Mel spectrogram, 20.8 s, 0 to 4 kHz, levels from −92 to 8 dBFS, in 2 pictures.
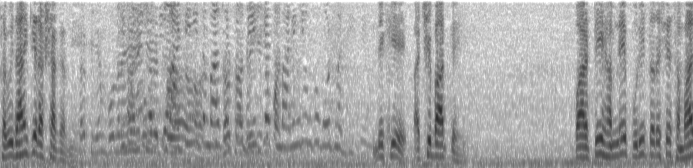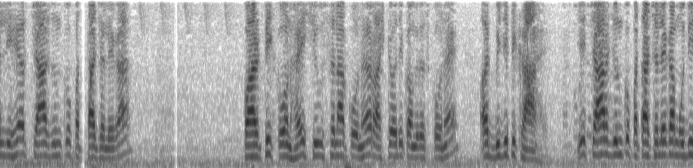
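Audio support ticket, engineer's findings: Repeated stalls (stutter), 10.62–11.68 s. Jitter buffer ran empty six times as packets arrived late, and the receiver held the last sound through each gap: about 99 ms filled in total, longest 55 ms, nothing lost. Audible drag and stutter.

Short stall from a late packet, 12.99–13.07 s. One packet missed its playout slot, jitter buffer underran, and the receiver stretched the preceding sound for 60 ms before resuming at the same point. Symptom: one sound held too long, slight buzz or dip.

Jitter buffer slow-down, 14.14–15.48 s. Buffer rebuilding its reserve by repeating pitch periods and pause fragments, adding 84 ms. Playback at 94% speed, pitch unchanged. Sounds drawn out, possibly a faint warble.

Jitter buffer speed-up, 17.40–19.43 s. Buffer over target, so the receiver trimmed short pitch-period segments, roughly 150 ms in all. Playback at 107% speed, pitch unchanged, sounding hurried. 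Band ends at 4 kHz throughout, which fits G.711 mu-law at 64 kbps.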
